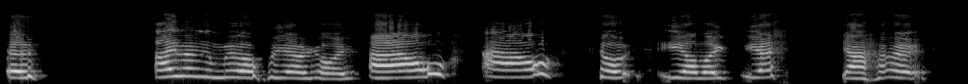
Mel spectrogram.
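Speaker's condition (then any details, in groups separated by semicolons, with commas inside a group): Cerebral palsy; age 45, worsening with age, cold-day joint pain, slower movement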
